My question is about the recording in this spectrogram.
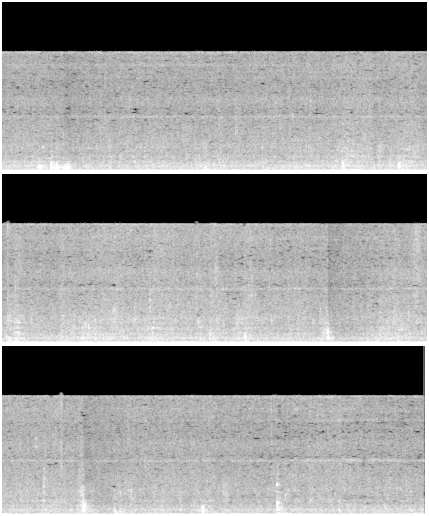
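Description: Food sizzling in a pan, with scattered light clicks of a cooking utensil over a steady low hum.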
